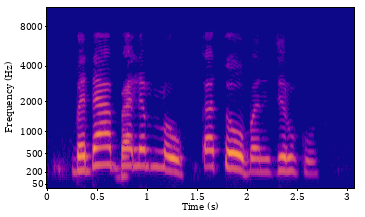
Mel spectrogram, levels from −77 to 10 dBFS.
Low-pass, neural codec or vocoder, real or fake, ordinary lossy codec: 7.2 kHz; codec, 16 kHz, 1 kbps, X-Codec, WavLM features, trained on Multilingual LibriSpeech; fake; MP3, 64 kbps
